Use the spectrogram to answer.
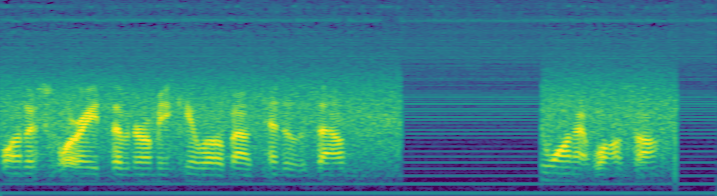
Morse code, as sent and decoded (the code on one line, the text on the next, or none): none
